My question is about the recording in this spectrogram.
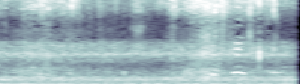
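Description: Faint, steady low rumble of outdoor background noise, with no distinct sound standing out.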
